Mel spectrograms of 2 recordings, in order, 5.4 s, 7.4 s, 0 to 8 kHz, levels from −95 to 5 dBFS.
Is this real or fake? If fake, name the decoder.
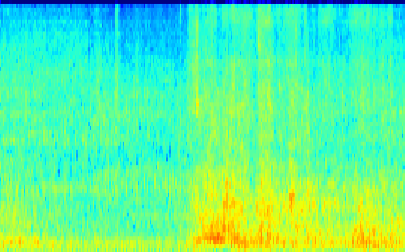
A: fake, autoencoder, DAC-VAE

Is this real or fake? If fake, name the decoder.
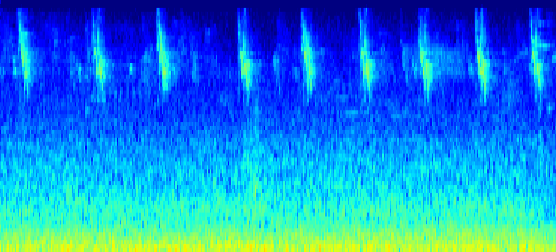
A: real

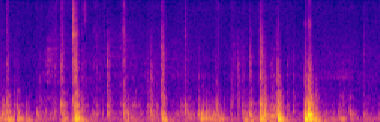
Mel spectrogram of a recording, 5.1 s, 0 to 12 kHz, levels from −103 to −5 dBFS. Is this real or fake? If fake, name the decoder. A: real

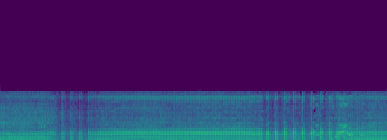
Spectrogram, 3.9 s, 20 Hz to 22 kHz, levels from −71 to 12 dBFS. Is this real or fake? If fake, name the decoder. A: real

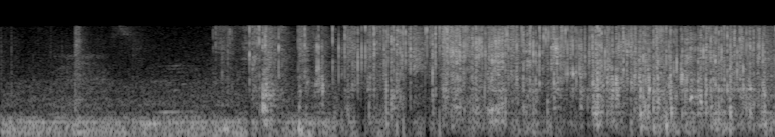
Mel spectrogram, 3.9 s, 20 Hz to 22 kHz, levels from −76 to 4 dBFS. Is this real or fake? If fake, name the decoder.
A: real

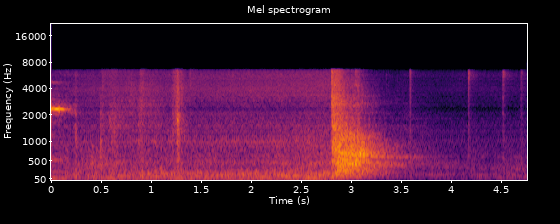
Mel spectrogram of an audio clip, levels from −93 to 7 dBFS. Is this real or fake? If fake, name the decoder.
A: fake, autoencoder, DAC-VAE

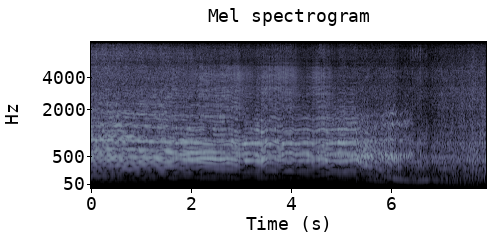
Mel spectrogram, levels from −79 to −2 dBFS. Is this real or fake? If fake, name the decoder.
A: real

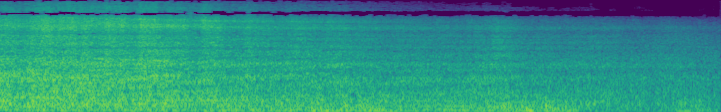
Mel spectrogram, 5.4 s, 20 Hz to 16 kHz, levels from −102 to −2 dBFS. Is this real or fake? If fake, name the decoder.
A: real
